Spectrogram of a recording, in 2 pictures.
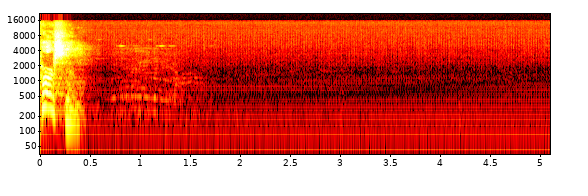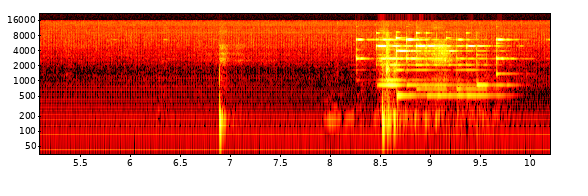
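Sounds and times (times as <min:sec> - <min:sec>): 
alarm going off: 0:08.3 - 0:10.0.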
